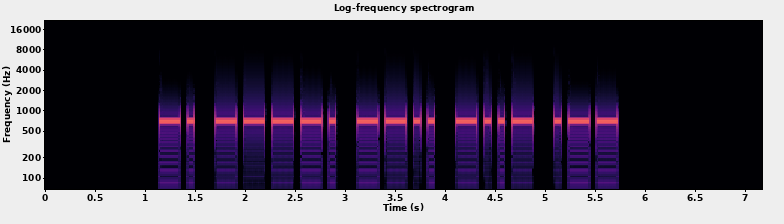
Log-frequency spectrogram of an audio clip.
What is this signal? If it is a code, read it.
Morse code, heard as a keyed tone, about 17 wpm, 700 Hz. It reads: N9ZXW
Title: USA Call Signs - 3x Character Spacing - 17wpm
